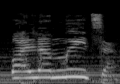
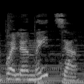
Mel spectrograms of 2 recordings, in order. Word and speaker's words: паляниця: загальнонаціональний пароль тобто шибулет паляниця який росіянам зовсім не підде чому Бо в російській вимові немає м'якого звука ц наприкінці слова і носії там Несвідомо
